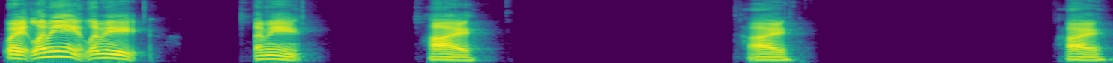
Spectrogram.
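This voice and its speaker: Woman, VTuber livestreamer, cute cheery anime-streamer manner, casual chat, hugely animated intonation, dry close sound. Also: extremely low pitch, extremely slow, pauses often, clear, resonant tone, no echo.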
